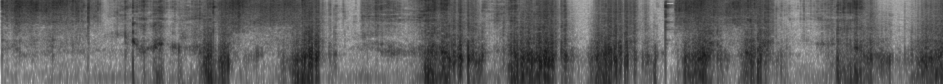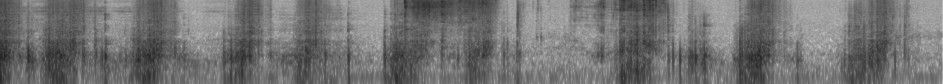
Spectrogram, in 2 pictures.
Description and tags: A sound effect of eating cereal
